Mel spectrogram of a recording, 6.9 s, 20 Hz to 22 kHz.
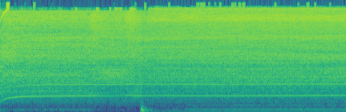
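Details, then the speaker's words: Power tool sent in for repair whose only fault was its 13 amp plug, run after a simple plug fix: the motor spins up quickly to a steady, even whine with no grinding, rattling or knocking; shocks and gears are good and it runs healthy. "nothing else seems to be wrong with that shocks good gears are good and it's running plug must have been all it was"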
